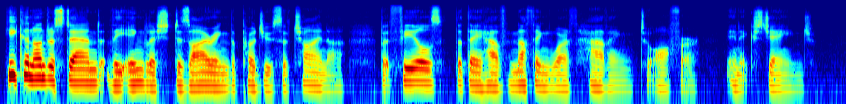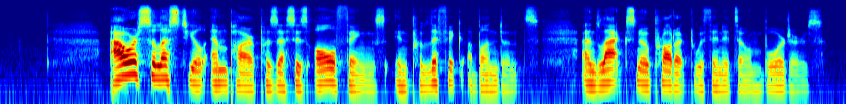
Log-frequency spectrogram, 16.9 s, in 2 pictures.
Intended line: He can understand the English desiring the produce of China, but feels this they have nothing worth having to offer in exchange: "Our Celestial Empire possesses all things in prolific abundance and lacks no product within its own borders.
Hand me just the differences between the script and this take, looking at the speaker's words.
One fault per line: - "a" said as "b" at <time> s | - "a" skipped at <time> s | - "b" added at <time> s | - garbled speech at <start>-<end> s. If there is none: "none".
- "this" said as "that" at 4.5 s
